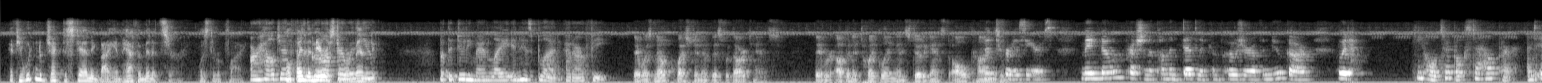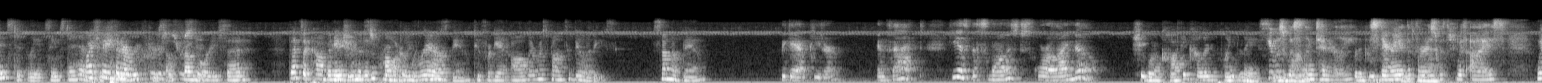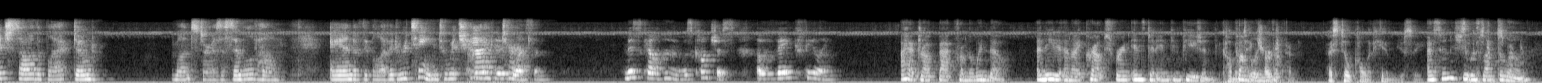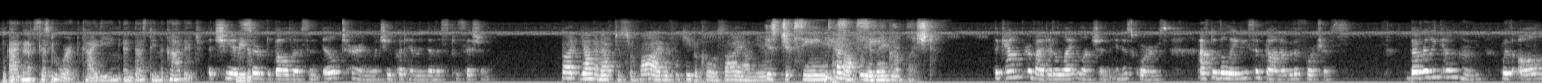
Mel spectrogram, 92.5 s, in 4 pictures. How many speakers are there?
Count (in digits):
10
